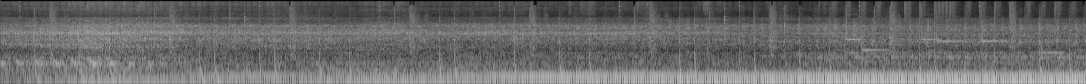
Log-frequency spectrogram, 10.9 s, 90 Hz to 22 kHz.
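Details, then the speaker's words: 2001 LB7 Duramax diesel at idle after a diesel purge to clean sticking injectors (number four sticks): now idling much smoother, a steady even low drone with no knock, a little hazy smoke remaining; music plays over it. "you know it's idling a lot smoother there's still just a little bit of hazy smoke but seems like the injectors are a bit happier"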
